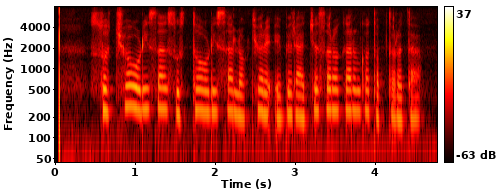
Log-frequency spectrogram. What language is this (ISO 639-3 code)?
ori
